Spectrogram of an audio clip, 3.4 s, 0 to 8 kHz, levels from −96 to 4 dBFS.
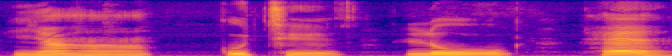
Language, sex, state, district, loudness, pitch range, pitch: Hindi, female, Chhattisgarh, Raipur, -16 LUFS, 160-195 Hz, 180 Hz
